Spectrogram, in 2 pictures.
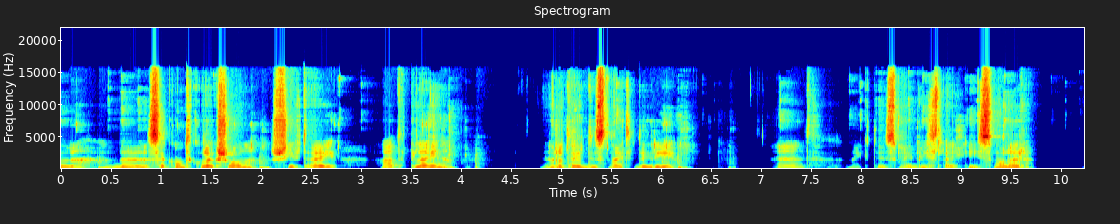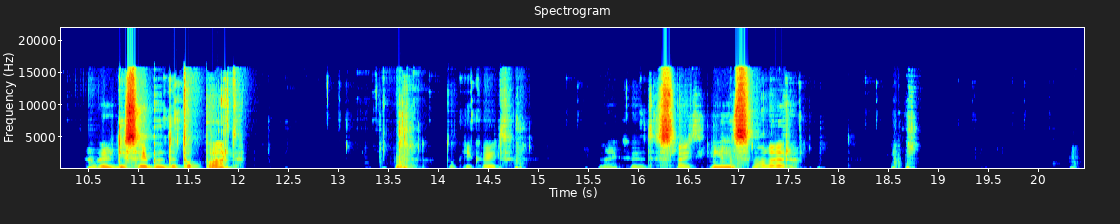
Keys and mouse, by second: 1.7 shift+a, 3.5 r, 5.4-11.1 middle drag, 5.9 s, 6.4 g, 7.5 s, 8.2 g, 9.4 g, 11.1 click, 11.3-19.9 middle drag, 12.1 g, 13.4 shift+d, 14.5 s, 15.3 s, 16.6-20.2 typing, 19.9 right click, 20.0-20.4 middle drag.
